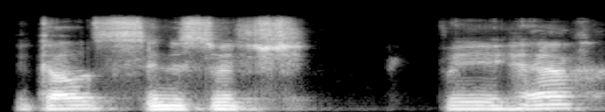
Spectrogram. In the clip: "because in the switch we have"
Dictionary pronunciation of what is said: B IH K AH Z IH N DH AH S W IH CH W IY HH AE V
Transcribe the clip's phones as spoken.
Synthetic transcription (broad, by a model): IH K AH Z IH N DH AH S W IH CH W IY HH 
